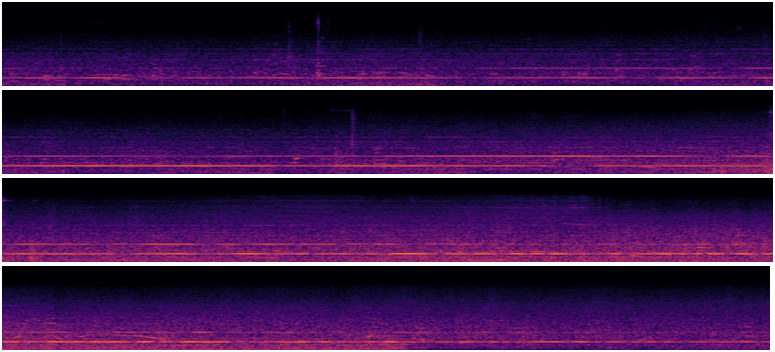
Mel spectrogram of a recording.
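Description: A boat under way: a steady whine holding one pitch, with a fainter tone an octave above it, over the low rumble and rush of the hull moving through the water. The rumble grows louder about eight seconds in.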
